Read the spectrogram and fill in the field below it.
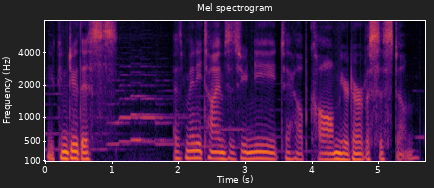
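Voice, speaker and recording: A middle-aged woman guiding a relaxation meditation in a soothing, measured manner with long pauses. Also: extremely low pitch, flat delivery, warm tone, soft background music. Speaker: yoga nidra meditation guide.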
